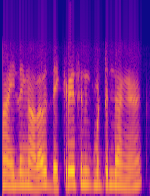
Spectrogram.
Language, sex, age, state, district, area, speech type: Tamil, male, 18-30, Tamil Nadu, Erode, rural, conversation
